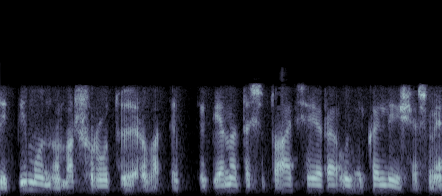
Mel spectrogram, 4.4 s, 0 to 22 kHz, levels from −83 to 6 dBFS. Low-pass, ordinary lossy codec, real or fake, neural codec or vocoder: 5.4 kHz; MP3, 32 kbps; real; none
